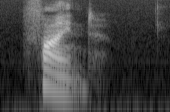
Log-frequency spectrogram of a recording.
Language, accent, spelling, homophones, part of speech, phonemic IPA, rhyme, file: English, US, fined, find, verb, /faɪnd/, -aɪnd, En-us-fined.ogg
- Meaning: simple past and past participle of fine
